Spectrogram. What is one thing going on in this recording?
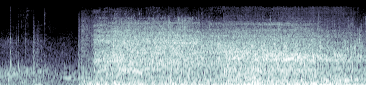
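A fireball bursts with a loud roar.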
